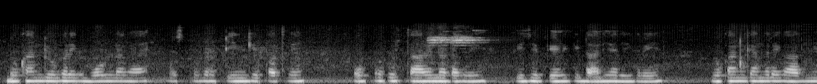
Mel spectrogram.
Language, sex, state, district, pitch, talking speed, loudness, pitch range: Hindi, male, Andhra Pradesh, Chittoor, 145 Hz, 80 wpm, -16 LUFS, 145-150 Hz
